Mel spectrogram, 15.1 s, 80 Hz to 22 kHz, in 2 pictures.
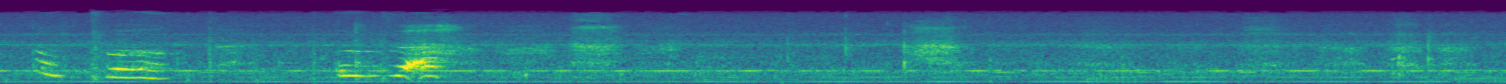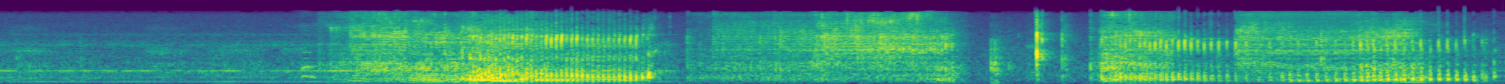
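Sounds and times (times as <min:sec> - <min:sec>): baby blowing raspberries: 0:09.1 - 0:15.0.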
